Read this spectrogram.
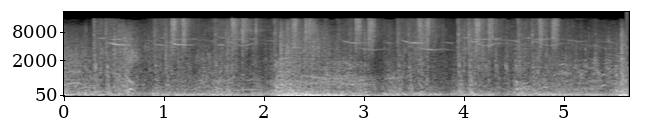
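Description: Rapid gunfire blasts repeatedly.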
